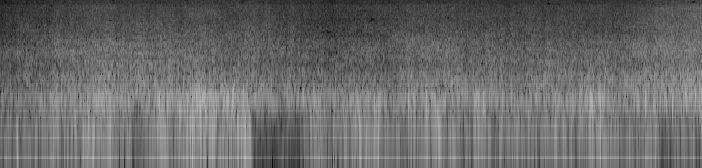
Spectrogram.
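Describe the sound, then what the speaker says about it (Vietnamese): Rough sea waves churn and wash continuously while wind buffets the microphone on a drizzly day by the shore, a steady, fairly loud surf roar with no talking. "Biển giờ lớn rồi các bạn."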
